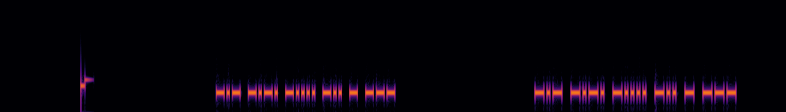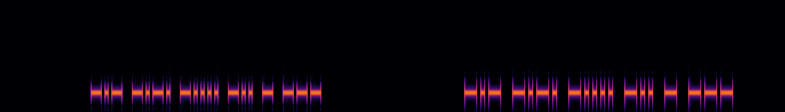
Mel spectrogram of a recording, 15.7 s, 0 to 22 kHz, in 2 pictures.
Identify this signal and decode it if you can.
Morse code, heard as a keyed tone, about 36 wpm, 700 Hz. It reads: KC6DTO KC6DTO KC6DTO KC6DTO
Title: Speed Racing - USA 2x3 Call Signs 30wpm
